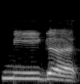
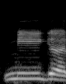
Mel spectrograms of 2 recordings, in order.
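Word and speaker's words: meagre: Meager means meager. Meager. What is the pronunciation of M-E-A-G-R-E? Yes, meager.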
